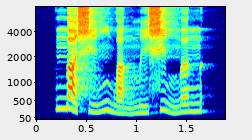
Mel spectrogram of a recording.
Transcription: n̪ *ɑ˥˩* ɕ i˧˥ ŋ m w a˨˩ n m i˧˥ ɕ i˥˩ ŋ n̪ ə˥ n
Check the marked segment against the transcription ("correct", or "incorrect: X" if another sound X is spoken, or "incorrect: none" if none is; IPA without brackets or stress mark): incorrect: ä˥˩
